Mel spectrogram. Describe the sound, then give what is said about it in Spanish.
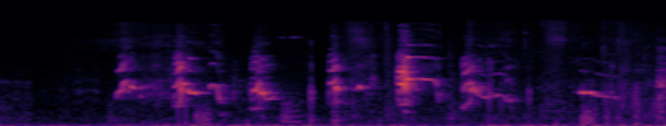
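A small, brown terrier puppy with long ears whimpers and yips in a string of high, whiny cries mixed with short barks, fairly loud, with no talking. “Una vez con mis propios ahorros me compré un cachorro de terrier, un perro hermoso, juguetón, chiquitito, marrón con las orejas largas.”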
